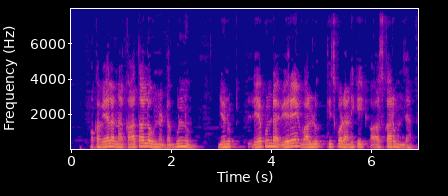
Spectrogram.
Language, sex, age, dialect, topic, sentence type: Telugu, female, 25-30, Central/Coastal, banking, question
